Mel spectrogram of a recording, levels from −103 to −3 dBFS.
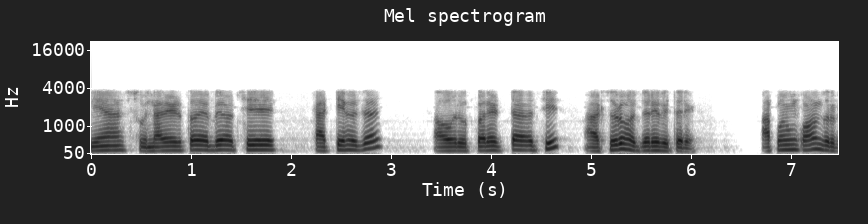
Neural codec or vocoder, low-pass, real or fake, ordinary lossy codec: codec, 16 kHz, 2 kbps, FunCodec, trained on LibriTTS, 25 frames a second; 3.6 kHz; fake; Opus, 64 kbps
